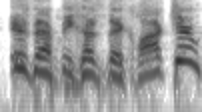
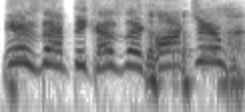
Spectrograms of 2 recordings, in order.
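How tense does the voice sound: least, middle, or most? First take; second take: middle; most. First: The voice sounds noticeably more tense. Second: The voice sounds at its most tense. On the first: "in an increasingly tenser voice" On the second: "in an increasingly tenser voice"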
